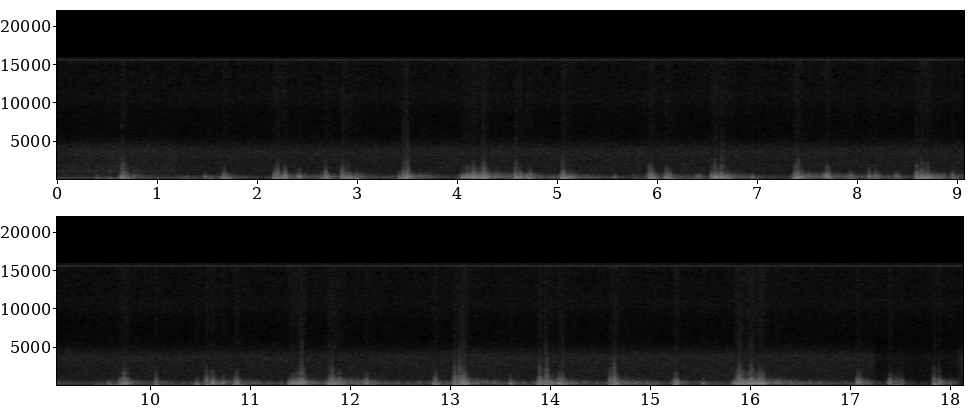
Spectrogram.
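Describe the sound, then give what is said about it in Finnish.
Artillery cannon fire from ongoing combat thuds again and again in irregular, rapid bursts, each a low, booming crack, over a steady bed of wind noise in a forest, with no one talking. “Taistelutoiminta jatkuu ja myöskin tämä tykkien jylinä päivät, yöt, illat ja aamut.”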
